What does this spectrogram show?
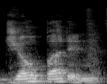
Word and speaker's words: Joe Budden: Can we all kind of get together and agree that it's Rottweiler, it's ambulance, and it's Joe Budden with no s?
